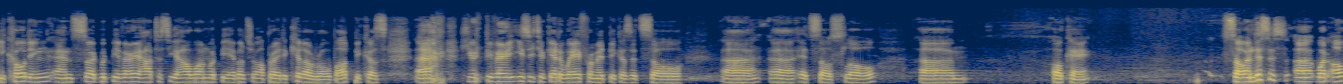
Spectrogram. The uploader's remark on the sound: The session will start with a video showing parts of the web documentary "Homo Digitalis". The panelists will then discuss, together with the audience.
